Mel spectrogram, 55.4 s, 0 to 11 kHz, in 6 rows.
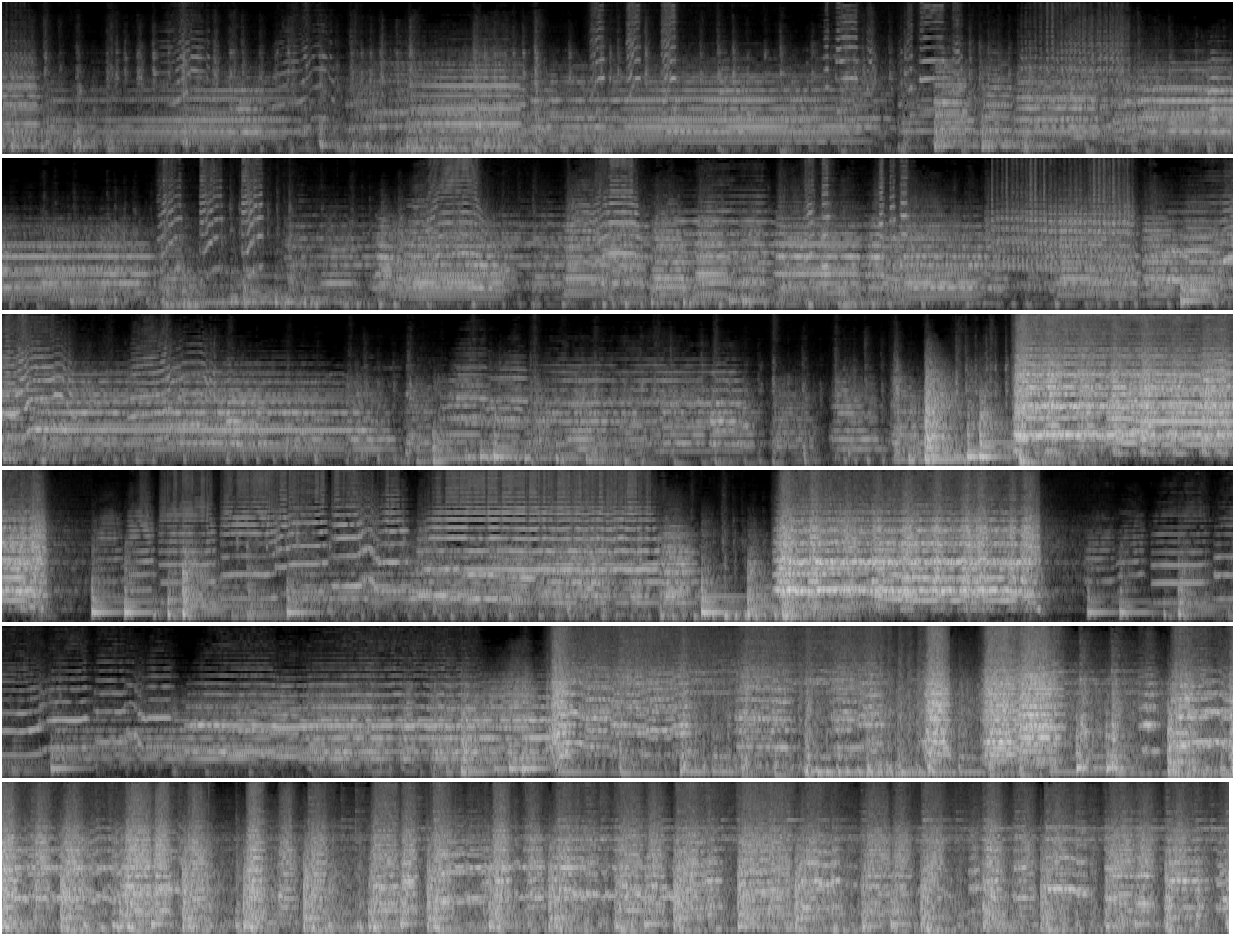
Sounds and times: Music: 0.0s - 55.3s.

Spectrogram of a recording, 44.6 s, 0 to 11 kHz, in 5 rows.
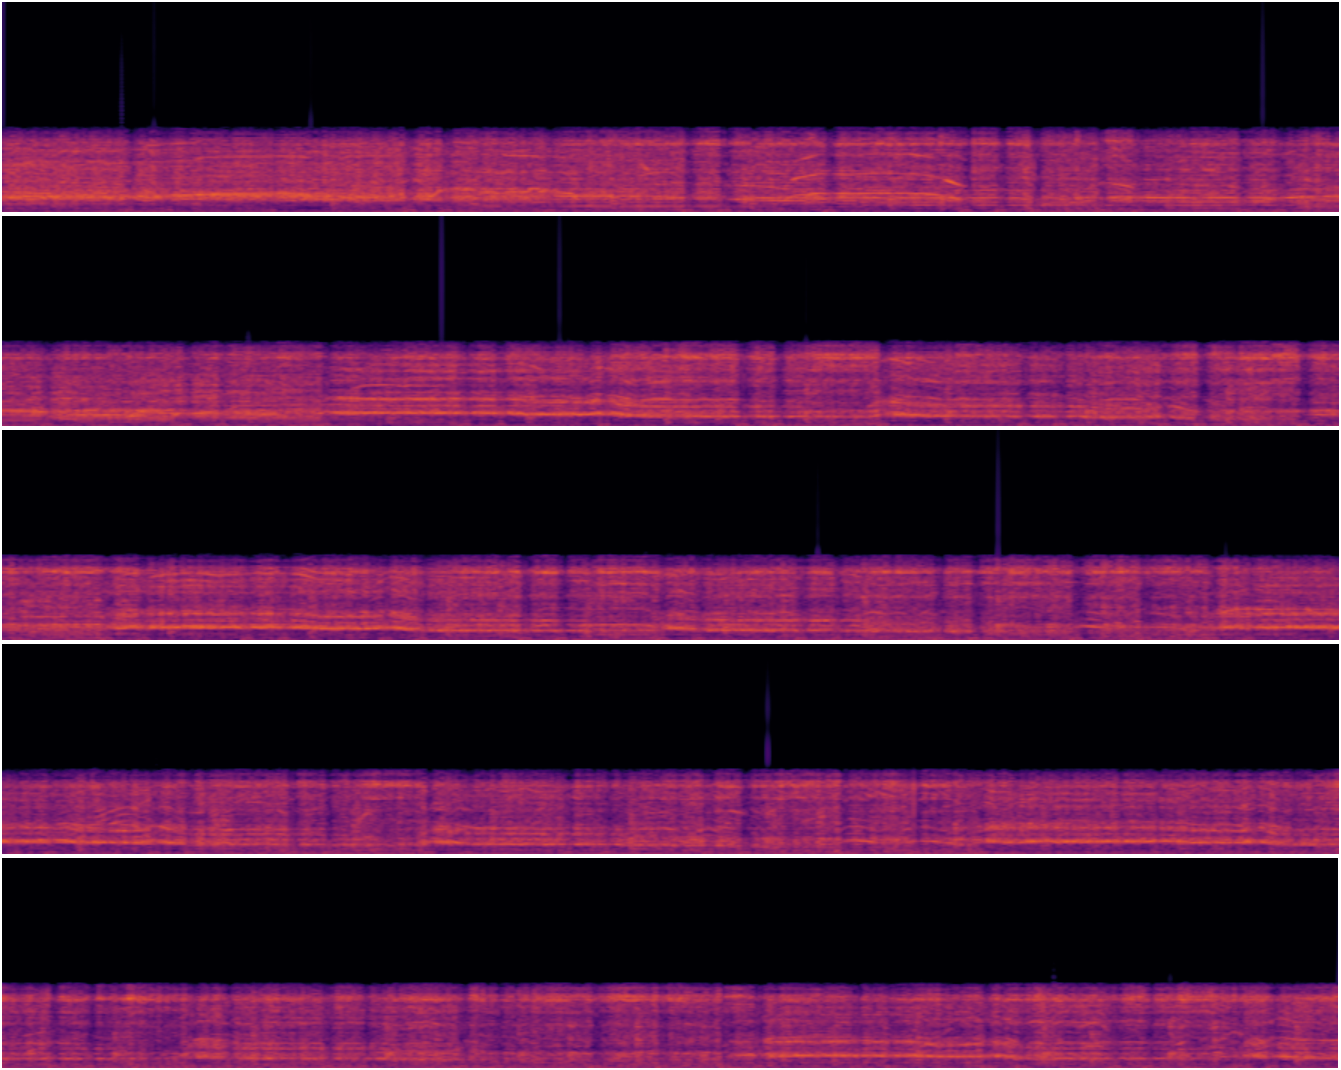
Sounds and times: Music: 0.0s - 44.5s.

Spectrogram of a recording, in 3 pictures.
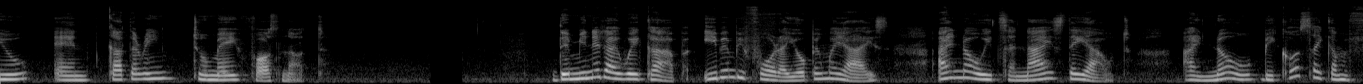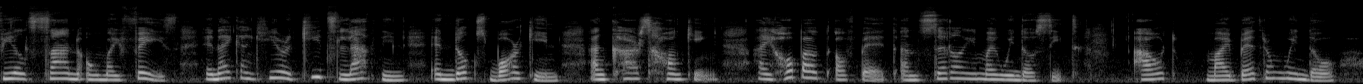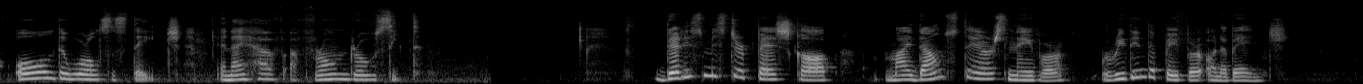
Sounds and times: Speech: 0.0s - 3.3s, 5.6s - 31.5s, 33.8s - 40.2s.

